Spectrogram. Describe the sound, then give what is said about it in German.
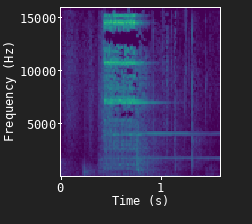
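A telephone rings once in Gila's room around midnight, a bright, shimmering bell burst that lingers briefly before fading. It sounds moderately soft, with no voices. “Und dann, gegen Mitternacht, als die beiden sich so langsam zum Schlafen hinlegen, da klingelt in Gilas Zimmer auf einmal das Telefon.”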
